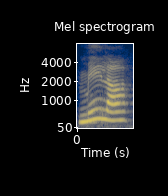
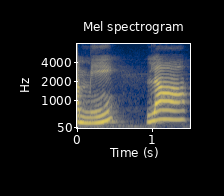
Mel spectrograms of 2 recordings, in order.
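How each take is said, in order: First: Said in the usual way. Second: "मेला" split as मे... ला; "मेला" with a gap before ला; syllable by syllable. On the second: Shown as a demonstration. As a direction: sound out "मेला" in two drawn syllables. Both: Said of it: "तो हमने पढ़ा".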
